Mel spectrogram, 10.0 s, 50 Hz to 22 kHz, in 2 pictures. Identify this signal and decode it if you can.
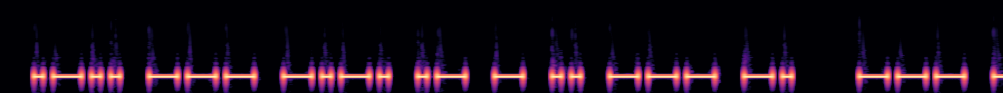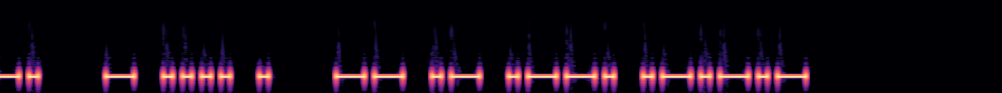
Morse code, heard as a keyed tone, about 25 wpm, 700 Hz. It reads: LOCATION ON THE MAP.
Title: Sentences from Top 1000 Words - Review Part 6 - 25wpm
